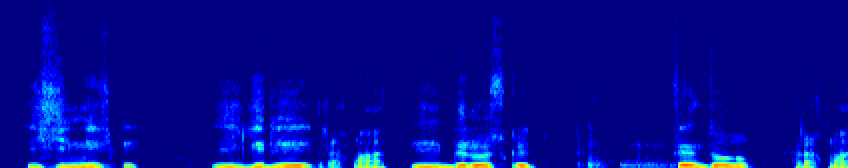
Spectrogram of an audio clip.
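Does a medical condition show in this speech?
Yes: cerebral palsy; 40 years with condition.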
